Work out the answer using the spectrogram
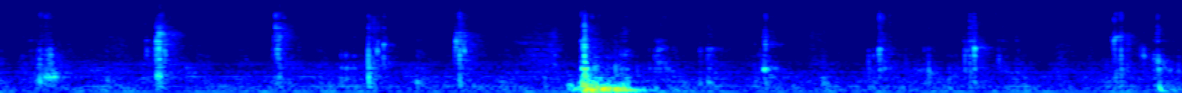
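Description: Quiet chewing of a mouthful of pizza: soft, irregular wet mouth clicks a few tenths of a second apart, with one louder thump about three seconds in.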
